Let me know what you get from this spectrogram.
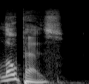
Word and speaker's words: Lopes: Here, L-O-P-E-S is Lopes. Somewhere else, they say that Lopez.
